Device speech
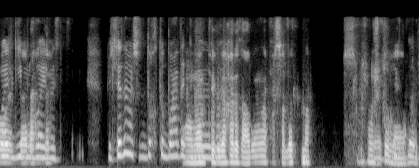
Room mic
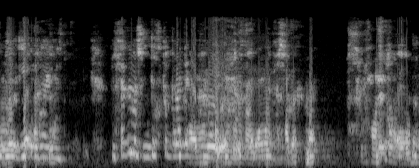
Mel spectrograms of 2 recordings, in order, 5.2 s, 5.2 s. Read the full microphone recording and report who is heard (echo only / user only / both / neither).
both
